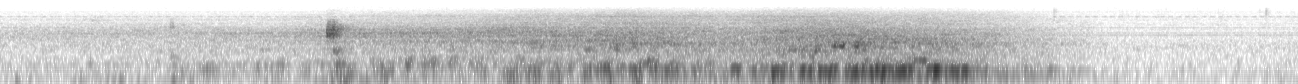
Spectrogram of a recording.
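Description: A hummingbird's wings whir loudly close by.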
